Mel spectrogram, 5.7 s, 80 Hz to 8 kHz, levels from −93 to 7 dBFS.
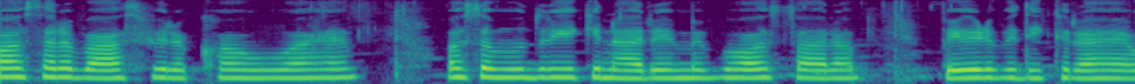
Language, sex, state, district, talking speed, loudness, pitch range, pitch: Hindi, female, Jharkhand, Deoghar, 190 wpm, -16 LUFS, 240-255 Hz, 245 Hz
